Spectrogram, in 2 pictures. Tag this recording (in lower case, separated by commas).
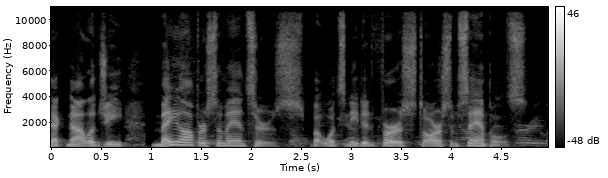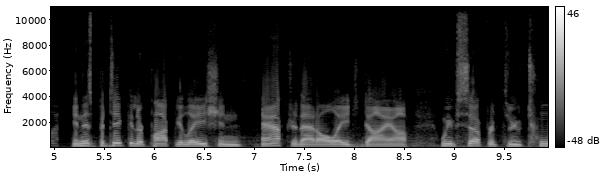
speech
